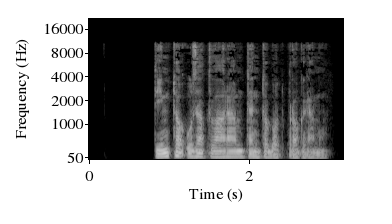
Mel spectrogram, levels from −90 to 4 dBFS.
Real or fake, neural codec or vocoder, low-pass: real; none; 10.8 kHz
